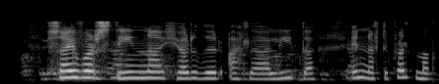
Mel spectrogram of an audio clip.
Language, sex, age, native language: Icelandic, female, 11, Icelandic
